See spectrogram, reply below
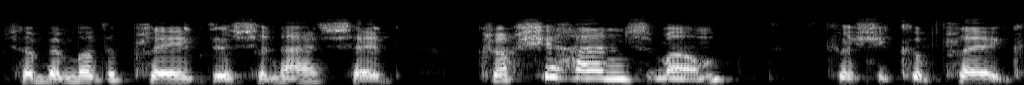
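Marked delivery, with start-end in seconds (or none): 2.4-3.7 retold child urging.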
